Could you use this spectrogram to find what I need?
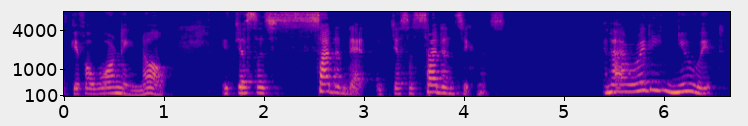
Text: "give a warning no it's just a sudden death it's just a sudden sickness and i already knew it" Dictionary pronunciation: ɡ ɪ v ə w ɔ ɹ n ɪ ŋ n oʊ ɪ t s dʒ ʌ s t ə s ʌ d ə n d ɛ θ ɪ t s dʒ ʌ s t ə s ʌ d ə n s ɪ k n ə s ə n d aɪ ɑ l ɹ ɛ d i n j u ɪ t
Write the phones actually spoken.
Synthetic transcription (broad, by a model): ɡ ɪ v ə w ɔ ɹ n ɪ ŋ n oʊ ɪ t s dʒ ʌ s t ə s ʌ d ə n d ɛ t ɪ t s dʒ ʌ s t ə s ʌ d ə n s ɪ k n ə s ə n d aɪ ɑ l ɹ ɛ d i n j u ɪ t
